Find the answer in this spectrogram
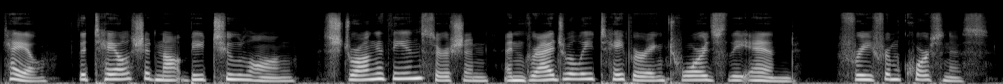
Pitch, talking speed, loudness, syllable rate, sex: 200 Hz, 120 wpm, -16 LUFS, 3.3 syllables/s, female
